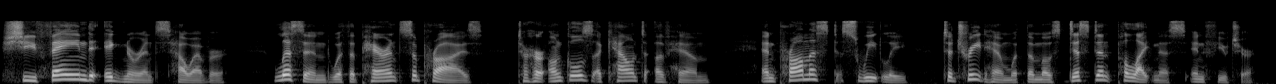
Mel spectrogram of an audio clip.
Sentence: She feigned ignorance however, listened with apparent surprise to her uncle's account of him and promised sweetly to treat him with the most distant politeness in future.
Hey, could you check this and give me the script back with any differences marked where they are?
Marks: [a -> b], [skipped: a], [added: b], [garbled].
She feigned ignorance however, listened with apparent surprise to her uncle's account of him and promised sweetly to treat him with the most distant politeness in future.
